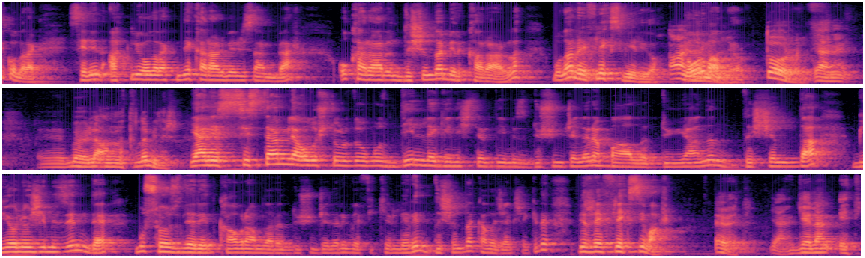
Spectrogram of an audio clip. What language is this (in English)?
Turkish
